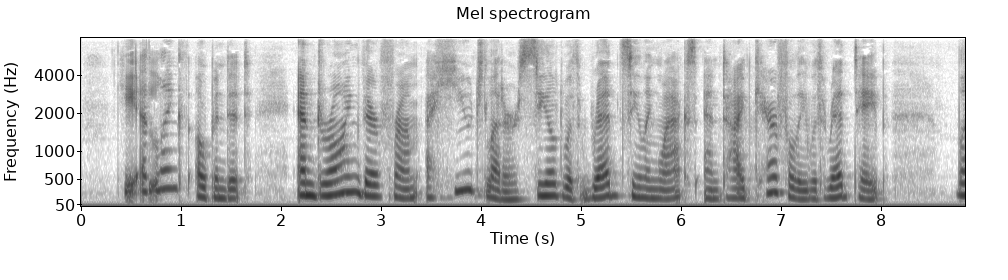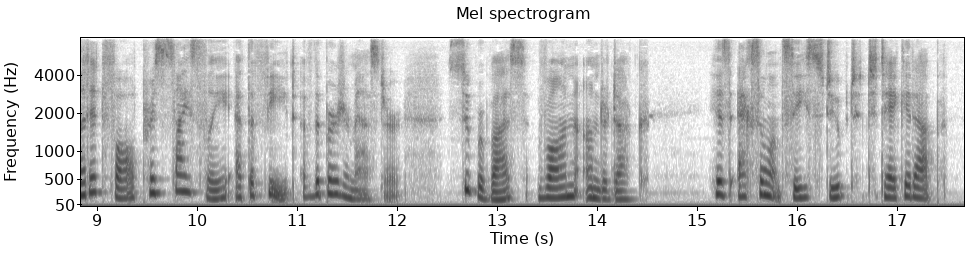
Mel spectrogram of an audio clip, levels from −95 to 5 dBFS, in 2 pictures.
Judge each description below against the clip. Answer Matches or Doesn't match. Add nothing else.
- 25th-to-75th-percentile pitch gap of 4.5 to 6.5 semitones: Matches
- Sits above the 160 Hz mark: Matches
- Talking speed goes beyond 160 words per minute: Doesn't match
